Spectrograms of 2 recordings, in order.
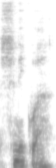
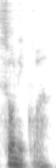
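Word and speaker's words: Sonequa: By the way, a Soniqua, not Shaniqua. It's Soniqua. Michael Burnham. I looked it up. Now, whether or not I'm pronouncing it correctly, but that's how it's spelled.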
